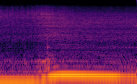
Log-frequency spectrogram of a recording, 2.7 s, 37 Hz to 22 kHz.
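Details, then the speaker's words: 2001 Volvo S40 petrol engine, just started after sitting as a non-runner; deep loud booming rumble swelling with a throttle blip, sounds like a diesel, owner suspects a big hole in the exhaust. "it's it's it sounds like it's got this big of a hole in the exhaust"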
